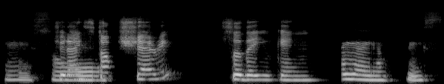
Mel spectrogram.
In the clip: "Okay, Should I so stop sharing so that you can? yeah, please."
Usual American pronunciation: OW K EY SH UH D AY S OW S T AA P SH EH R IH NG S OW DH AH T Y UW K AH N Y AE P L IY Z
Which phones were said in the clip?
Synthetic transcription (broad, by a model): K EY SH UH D AY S S T AA P SH EH R IH NG S OW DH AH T Y UW K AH N Y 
